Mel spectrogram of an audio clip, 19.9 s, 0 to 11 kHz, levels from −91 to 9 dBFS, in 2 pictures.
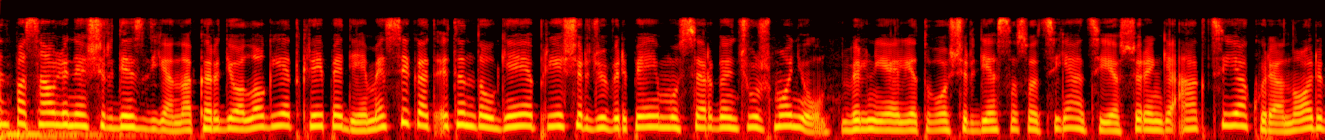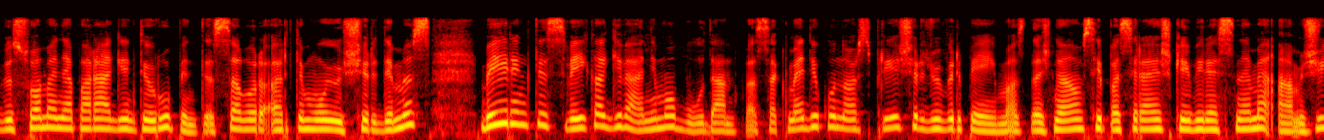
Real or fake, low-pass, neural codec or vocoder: fake; 7.2 kHz; codec, 16 kHz, 8 kbps, FreqCodec, larger model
